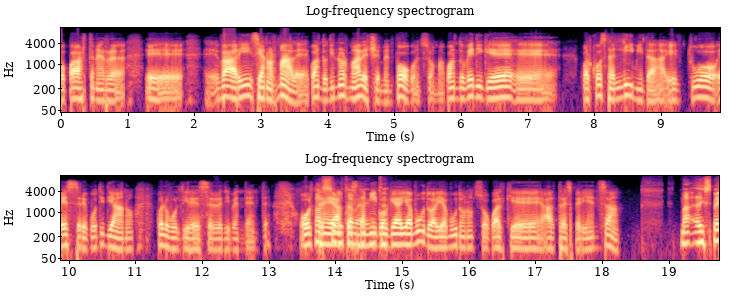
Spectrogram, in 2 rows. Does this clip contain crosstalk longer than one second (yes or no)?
yes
